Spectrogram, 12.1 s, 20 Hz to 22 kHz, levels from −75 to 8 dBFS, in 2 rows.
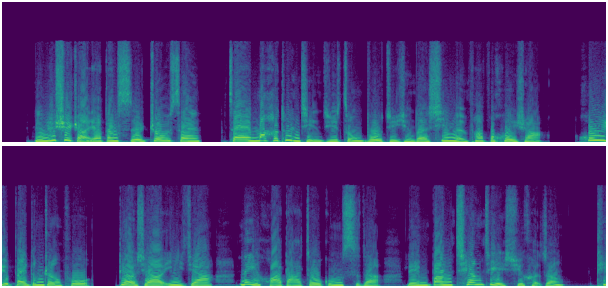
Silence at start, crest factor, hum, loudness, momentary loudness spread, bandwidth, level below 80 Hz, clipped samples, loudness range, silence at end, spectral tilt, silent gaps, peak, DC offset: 0.25 s; 6 dB; none; -13 LUFS; 6 LU; 16 kHz; -34 dBFS; under 0.1%; 1 LU; 0 s; -5.5 dB/octave; 2.01-2.18 s, 5.49-5.72 s, 6.97-7.17 s; -6 dBFS; 0.2%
